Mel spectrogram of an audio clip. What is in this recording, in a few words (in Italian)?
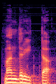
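"mandritta", dialettale crespinese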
